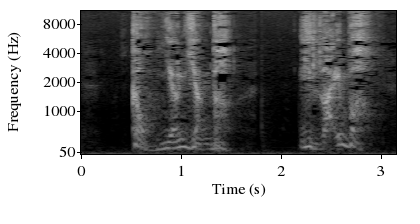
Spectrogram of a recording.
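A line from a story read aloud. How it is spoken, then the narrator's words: Gritted-teeth shout. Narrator (Chinese): 丑虎一咬牙喊了一声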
